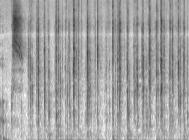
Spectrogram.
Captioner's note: keyboard clicking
